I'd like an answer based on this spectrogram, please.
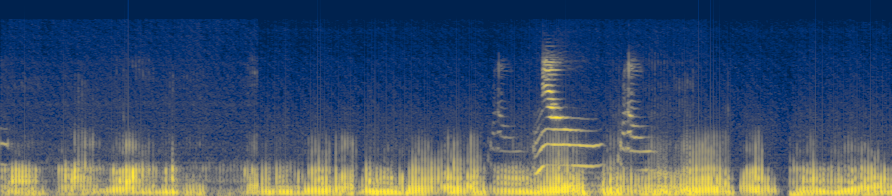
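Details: Calico kitten resting on wooden stairs, affectionate and purring close to the microphone: a deep rumbling purr in steady pulses throughout, broken midway by a short sequence of small sliding mews.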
